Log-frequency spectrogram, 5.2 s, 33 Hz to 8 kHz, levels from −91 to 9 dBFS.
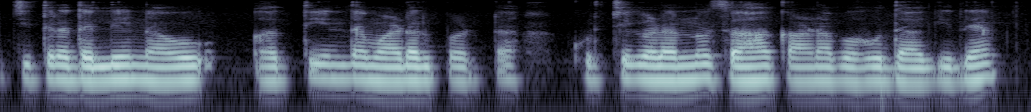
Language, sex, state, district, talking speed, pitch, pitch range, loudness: Kannada, female, Karnataka, Bangalore, 80 wpm, 155 Hz, 155-165 Hz, -17 LUFS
